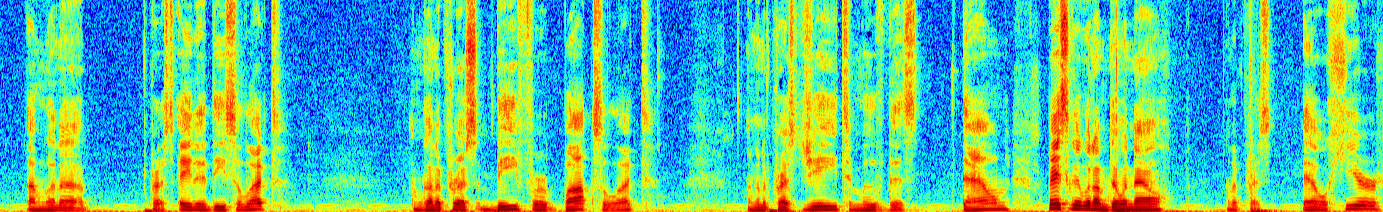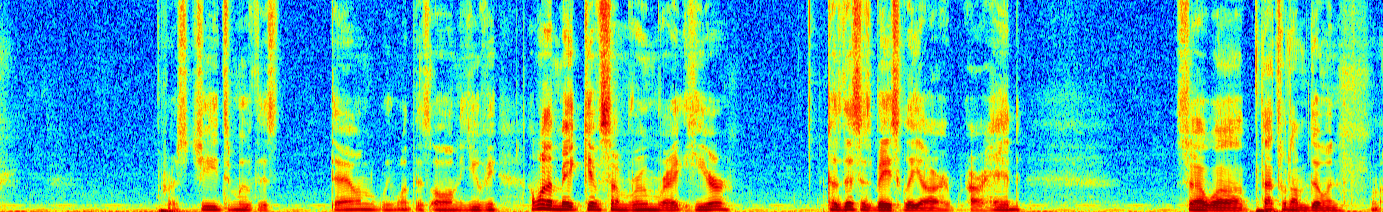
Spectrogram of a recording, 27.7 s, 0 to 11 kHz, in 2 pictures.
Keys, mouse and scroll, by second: 1.4 a, 4.9 b, 5.2 click, 6.6 click, 7.7 g, 9.5 click, 9.7 click, 11.2 a, 12.5 l, 15.4 g, 18.1 click, 18.2 click, 26.4 a.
